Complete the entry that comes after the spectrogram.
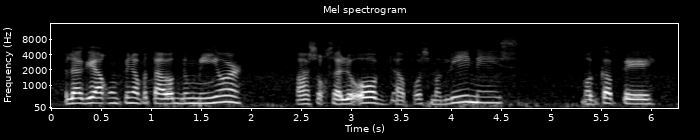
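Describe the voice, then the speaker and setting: The speaker has an ordinary speaking voice. The pace is fairly slow. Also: woman, fairly high pitch for a woman. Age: 60s. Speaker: vlogger. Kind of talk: personal storytelling. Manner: casual, rambling with fillers.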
